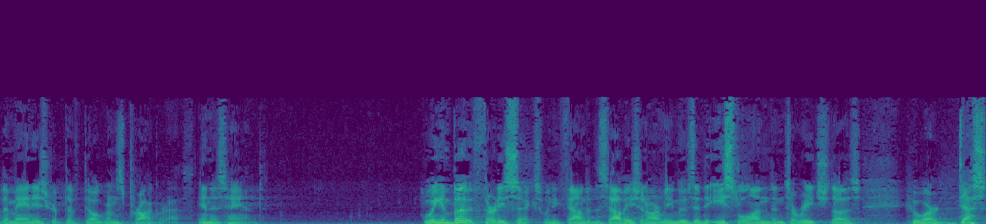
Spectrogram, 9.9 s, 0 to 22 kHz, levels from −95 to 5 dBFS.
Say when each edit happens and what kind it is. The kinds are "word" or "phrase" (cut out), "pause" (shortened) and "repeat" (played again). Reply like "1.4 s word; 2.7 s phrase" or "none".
1.9 s pause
